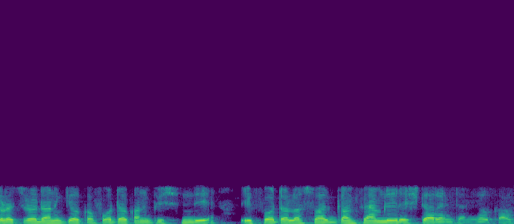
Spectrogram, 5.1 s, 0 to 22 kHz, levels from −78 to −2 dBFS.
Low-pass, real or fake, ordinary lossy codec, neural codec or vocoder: 3.6 kHz; real; Opus, 16 kbps; none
